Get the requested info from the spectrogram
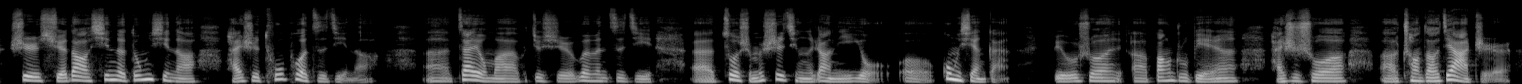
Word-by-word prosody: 是 190 -4 +4
学 155 -1 +2
到 185 -1 +4
新 215 +6 +3
的 190 -4 +3
东 210 +7 +4
西 220 -4 -1
呢， 135 -3 -3 0.3
还 140 +2 -1
是 160 +2 -1
突 230 +10 -1
破 225 -5 +2
自 140 -2 -7
己 - - -9
呢？ - - -13 0.5
呃， 75 -1 -6
再 215 -1 +5
有 180 -6 +3
嘛， 135 -2 -1
就 160 - -4
是 140 -1 -5
问 175 -1 -1
问 155 -1 -4
自 150 +1 -7
己， 130 -2 -6 0.4
呃， 65 +1 -2
做 200 - +3
什 150 - -2
么 150 - 0
事 220 +3 +2
情 145 -9 -2
让 150 -5 +1
你 135 +2 -2
有， 145 - -4
呃， - - -7
贡 255 -6 +8
献 135 -8 +1
感， - - -10 0.4
比 - - -2
如 140 +2 +1
说， 155 -2 0
呃， 145 -1 -4
帮 175 +5 +1
助 160 -3 -4
别 135 -3 -1
人， 145 +2 -2 0.3
还 135 - -2
是 155 +2 +1
说， 145 0 +2 0.3
呃， 140 -1 -2
创 165 +1 +2
造 155 0 +4
价 185 -5 +6
值。 115 - -6
155 Hz, 215 characters per minute, -23 LUFS, 140-180 Hz, 0.5 s, 贡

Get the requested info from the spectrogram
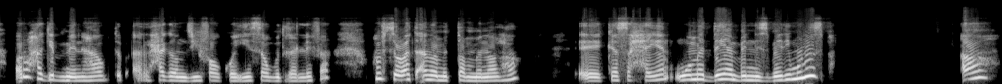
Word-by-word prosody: باروح 340 -6 +1
أجيب 215 -6 -1
منها 180 +1 +1
وبتبقى 210 - -7
الحاجة 195 -3 0
نضيفة 175 +2 0
وكويسة 170 +2 -2
ومتغلفة، 165 - -3
وفي 295 -3 -8
نفس 250 -3 0
الوقت 220 +2 +3
أنا 215 -1 +2
متطمنة 175 -2 0
لها، 225 +9 -3 0.6
آآ 165 - +2
كصحيًا 195 +2 +1
وماديًا 230 +1 +2
بالنسبة 190 -3 +1
لي 225 +3 +1
مناسبة. 345 +10 +3 1.3
آه. 310 +4 +2
195 Hz, 125 wpm, -10 LUFS, 175-230 Hz, 1.3 s, الوقت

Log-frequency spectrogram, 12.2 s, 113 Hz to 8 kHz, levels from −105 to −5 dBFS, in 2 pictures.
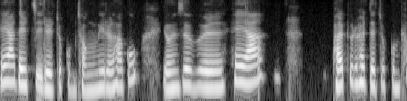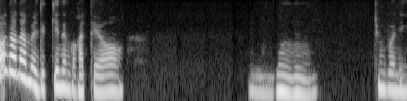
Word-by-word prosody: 해야 255 0 +5
될지를 220 -5 +3
쪼끔 195 -2 -10
정리를 190 +3 -1
하고 265 - -2 0.4
연습을 200 0 +2 0.2
해야 255 +4 +6 1.0
발표를 235 +3 +3
할 245 -1 +4
때 215 -1 +1
쪼끔 215 -1 -8
편안함을 320 - +1
느끼는 195 +2 -4
것 175 -2 -9
같아요. 170 0 -7 1.9
음 160 -3 -14
음음. 155 -3 -5 0.8
충분히. 185 -4 -6
200 Hz, 200 characters per minute, -19 LUFS, 175-225 Hz, 1.9 s, 해야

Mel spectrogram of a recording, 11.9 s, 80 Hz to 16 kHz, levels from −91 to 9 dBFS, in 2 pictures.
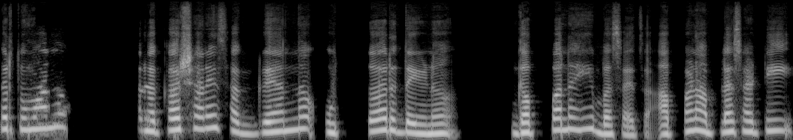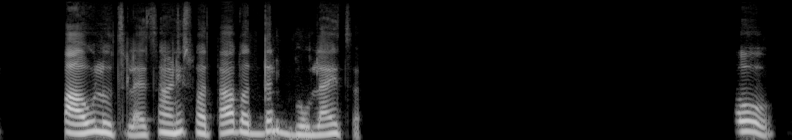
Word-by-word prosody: तर 295 - +1
तुम्हाला 300 +4 +1 0.6
प्रकर्षाने 285 +5 +2
सगळ्यांना 245 +4 0
उत्तर 245 +5 0
देणं, 205 0 +3 0.5
गप्प 225 +4 +2
नाही 290 +1 -2
बसायचं. 180 -3 -4
आपण 195 +8 -2
आपल्यासाठी 240 +2 -1 0.5
पाऊल 220 +2 +6
उचलायचं 175 +2 -2
आणि 220 +2 +4
स्वतःबद्दल 220 +2 0
बोलायचं. 185 +2 0 2.9
हो. 225 -7 +2
230 Hz, 85 wpm, -20 LUFS, 200-265 Hz, 2.9 s, पाऊल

